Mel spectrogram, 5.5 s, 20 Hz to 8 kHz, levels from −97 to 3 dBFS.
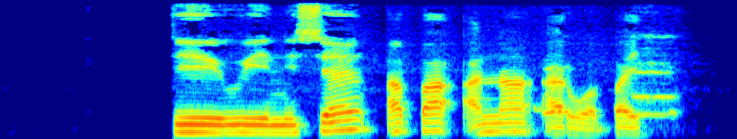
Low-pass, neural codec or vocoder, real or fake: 7.2 kHz; none; real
